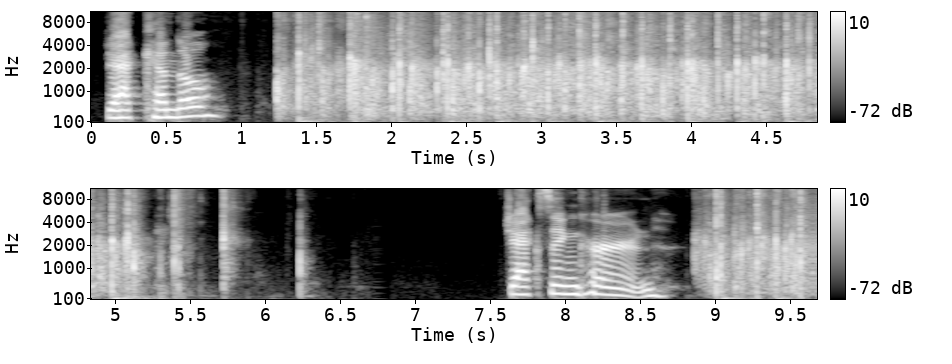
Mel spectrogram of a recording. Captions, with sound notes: Jack Kendall. (everyone applauds) Jackson Kern.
